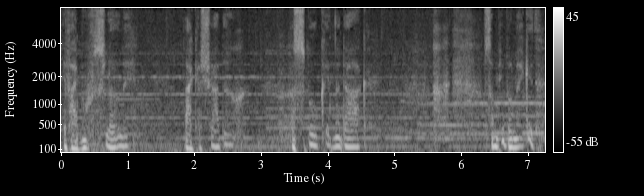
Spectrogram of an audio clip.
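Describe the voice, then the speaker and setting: A male actor plays a desperate would-be escaper in a radio drama, under loud music. He speaks very slowly in short, hushed phrases at a middling pitch, intent on crossing a guarded border. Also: lightly acted. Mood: tense, hushed. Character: desperate man planning to flee across a guarded border. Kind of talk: radio drama inner monologue.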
